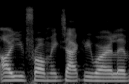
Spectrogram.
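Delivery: plain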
